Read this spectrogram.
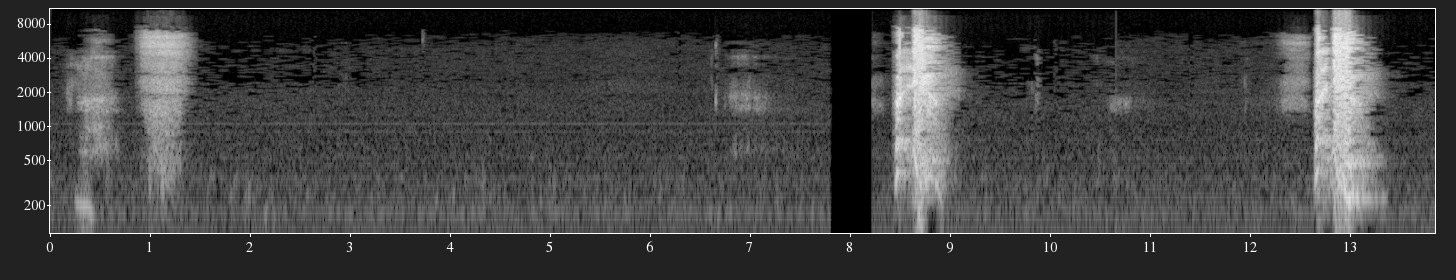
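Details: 24-year-old woman with summer allergies, recorded on an old phone that distorts the audio: three sneezes, each preceded by a brief inhaled build-up, quiet room with low hum; allergy sneezing.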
